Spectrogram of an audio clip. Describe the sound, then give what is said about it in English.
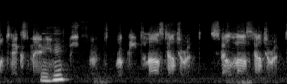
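An Android TalkBack screen reader's synthetic voice rapidly announces its menu, opened by holding the menu key on an Android phone's keyboard, in short, clipped bursts of speech, fairly clear with a slightly tinny, phone-like tone and no other talking. “And to prove that, if I hold down the menu key on the keyboard, now we've got the talkback menu that you may be familiar with.”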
